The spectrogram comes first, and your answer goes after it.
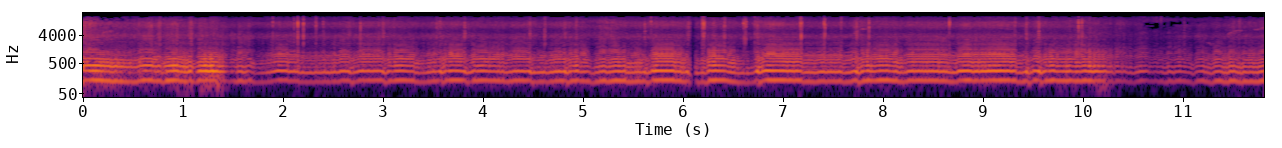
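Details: European hornet (Vespa crabro) hovering at a feeding place: a sustained, deep, reedy buzz with frequent small pitch wobbles, easing slightly in the last two seconds.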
